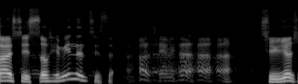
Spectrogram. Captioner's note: laughs all around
